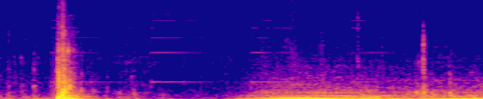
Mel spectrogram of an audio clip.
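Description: A car door slams shut with a loud thunk as people get into a car, followed by a quiet moment, then a low engine rumble starts and another muffled thump sounds near the end.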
